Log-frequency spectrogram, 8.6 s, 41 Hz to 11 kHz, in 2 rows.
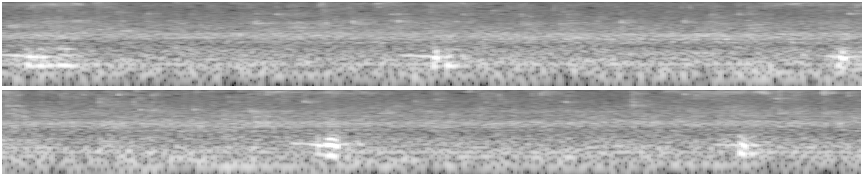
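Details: Snoring from a sleeping cat: soft, brief low snorts recurring about every two seconds, roughly 29 a minute, over quiet room noise.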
